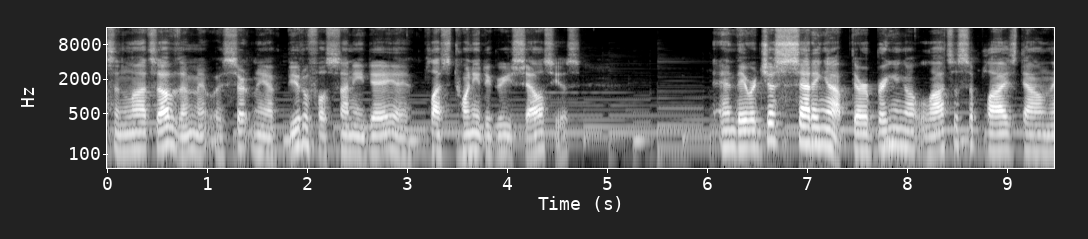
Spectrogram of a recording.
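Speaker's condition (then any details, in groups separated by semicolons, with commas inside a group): No condition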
